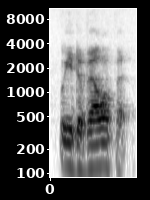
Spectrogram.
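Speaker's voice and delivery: ordinary talk, nothing marked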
